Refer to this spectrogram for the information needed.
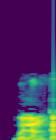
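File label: "belangkas", Malay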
